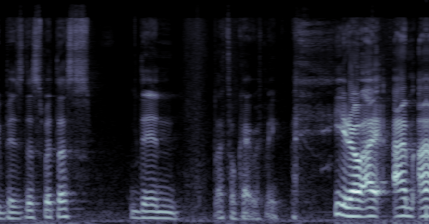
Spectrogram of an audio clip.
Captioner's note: laughs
